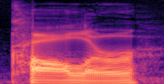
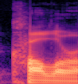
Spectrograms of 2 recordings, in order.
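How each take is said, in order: First: It is said in a fake American accent. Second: It is said in an Australian accent. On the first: "I'll be like collar or some shit like that. I'll do the er" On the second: "if I say color"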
